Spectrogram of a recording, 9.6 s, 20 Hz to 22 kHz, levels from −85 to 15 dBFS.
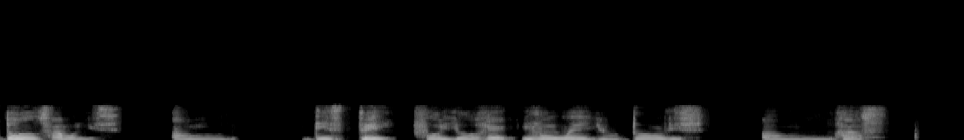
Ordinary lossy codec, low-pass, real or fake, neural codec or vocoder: AAC, 32 kbps; 5.4 kHz; fake; codec, 44.1 kHz, 3.4 kbps, Pupu-Codec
